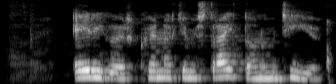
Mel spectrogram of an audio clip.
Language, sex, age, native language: Icelandic, female, 11, Icelandic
